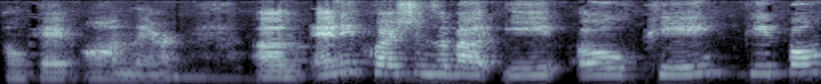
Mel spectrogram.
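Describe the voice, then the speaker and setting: A woman speaks loudly. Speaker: college counselor. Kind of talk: live workshop tutorial. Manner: loud and animated; passionate, energetic.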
